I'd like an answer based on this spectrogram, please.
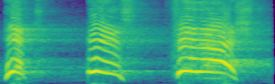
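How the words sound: It is said triumphantly, like a victor.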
